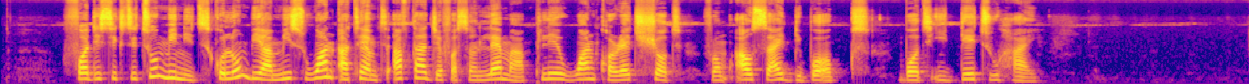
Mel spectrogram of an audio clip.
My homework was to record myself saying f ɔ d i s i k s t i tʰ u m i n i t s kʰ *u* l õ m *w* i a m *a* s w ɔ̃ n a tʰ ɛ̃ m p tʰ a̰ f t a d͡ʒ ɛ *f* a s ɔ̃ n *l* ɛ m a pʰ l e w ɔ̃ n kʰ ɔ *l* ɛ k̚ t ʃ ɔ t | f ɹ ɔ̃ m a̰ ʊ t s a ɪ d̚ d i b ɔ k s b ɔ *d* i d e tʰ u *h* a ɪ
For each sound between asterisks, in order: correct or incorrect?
incorrect, incorrect, incorrect, correct, correct, incorrect, incorrect, correct

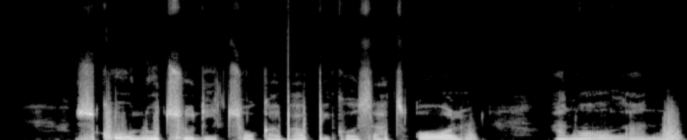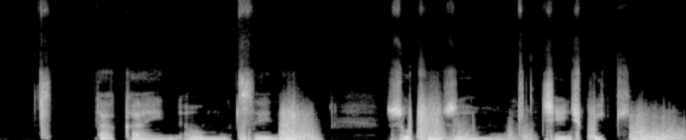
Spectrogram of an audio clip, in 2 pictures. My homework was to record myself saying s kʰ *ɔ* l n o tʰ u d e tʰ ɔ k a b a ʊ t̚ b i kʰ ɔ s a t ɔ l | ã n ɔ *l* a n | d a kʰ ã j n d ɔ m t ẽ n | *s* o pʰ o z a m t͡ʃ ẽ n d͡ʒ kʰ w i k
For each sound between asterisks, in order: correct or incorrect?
incorrect, correct, correct

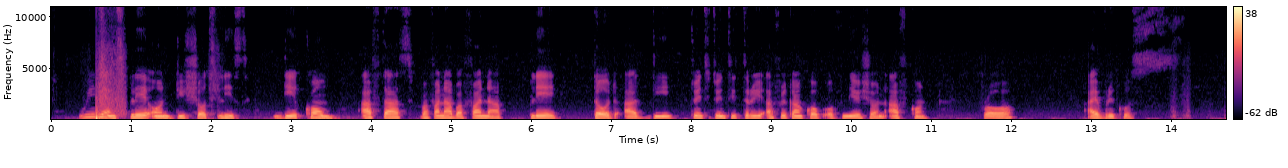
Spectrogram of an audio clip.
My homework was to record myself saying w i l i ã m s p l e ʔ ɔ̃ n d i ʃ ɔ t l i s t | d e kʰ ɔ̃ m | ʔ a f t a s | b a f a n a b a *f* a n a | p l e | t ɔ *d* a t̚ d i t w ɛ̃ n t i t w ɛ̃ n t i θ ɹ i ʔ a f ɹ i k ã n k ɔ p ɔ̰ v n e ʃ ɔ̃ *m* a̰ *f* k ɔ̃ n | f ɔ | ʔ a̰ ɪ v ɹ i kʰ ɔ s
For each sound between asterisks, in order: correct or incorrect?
correct, correct, incorrect, correct

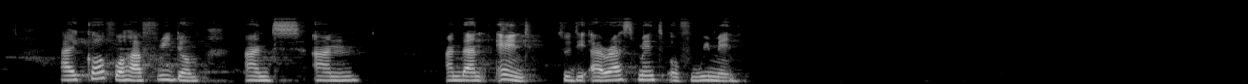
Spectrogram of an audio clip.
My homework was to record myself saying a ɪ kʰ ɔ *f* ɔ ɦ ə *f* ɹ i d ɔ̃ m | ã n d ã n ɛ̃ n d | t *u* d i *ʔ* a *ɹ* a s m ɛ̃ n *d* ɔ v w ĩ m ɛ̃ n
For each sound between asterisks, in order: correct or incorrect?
correct, correct, correct, correct, correct, incorrect

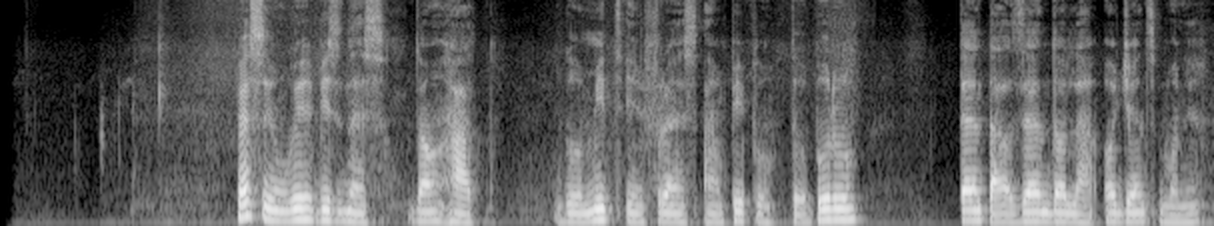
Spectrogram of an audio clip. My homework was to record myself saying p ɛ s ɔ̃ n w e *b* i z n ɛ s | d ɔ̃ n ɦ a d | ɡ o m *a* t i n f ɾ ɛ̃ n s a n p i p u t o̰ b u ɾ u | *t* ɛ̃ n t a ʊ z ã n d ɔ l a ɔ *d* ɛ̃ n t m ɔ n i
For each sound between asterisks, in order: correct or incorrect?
correct, incorrect, correct, incorrect

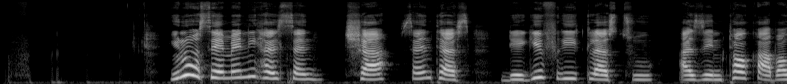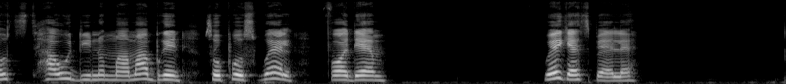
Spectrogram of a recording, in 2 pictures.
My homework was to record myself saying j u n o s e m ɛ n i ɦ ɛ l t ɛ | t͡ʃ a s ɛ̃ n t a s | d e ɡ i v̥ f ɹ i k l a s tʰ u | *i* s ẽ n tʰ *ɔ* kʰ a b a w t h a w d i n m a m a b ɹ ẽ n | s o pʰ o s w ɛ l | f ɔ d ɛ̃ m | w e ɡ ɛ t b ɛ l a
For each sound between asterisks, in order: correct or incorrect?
incorrect, correct

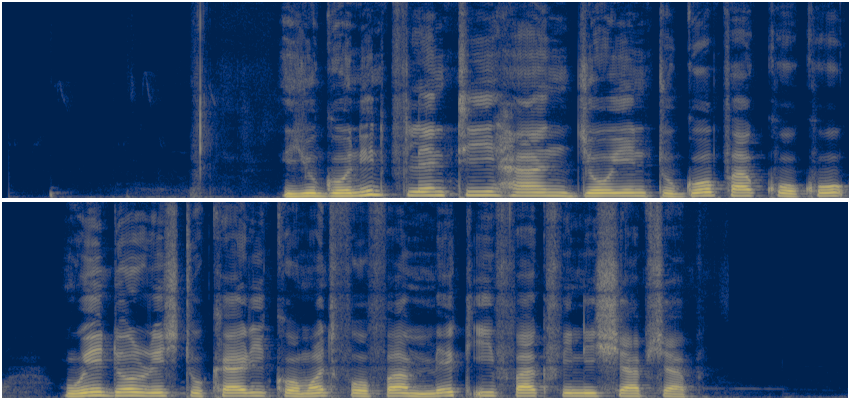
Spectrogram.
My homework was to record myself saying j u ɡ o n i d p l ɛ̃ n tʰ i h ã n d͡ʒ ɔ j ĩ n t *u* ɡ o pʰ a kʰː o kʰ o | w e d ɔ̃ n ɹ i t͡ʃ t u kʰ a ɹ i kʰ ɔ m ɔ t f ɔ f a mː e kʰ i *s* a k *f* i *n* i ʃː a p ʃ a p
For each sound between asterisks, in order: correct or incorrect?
correct, incorrect, correct, correct

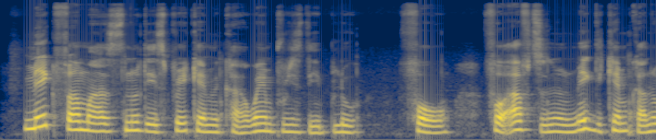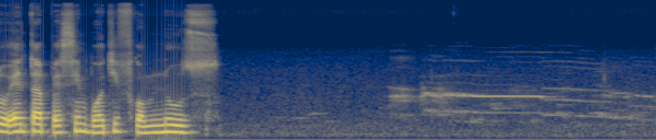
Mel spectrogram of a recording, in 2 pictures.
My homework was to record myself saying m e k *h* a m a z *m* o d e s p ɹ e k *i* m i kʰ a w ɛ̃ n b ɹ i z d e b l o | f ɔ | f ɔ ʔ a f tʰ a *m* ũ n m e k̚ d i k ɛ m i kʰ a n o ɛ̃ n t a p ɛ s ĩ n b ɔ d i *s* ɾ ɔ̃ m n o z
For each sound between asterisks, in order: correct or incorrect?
incorrect, incorrect, incorrect, incorrect, incorrect

